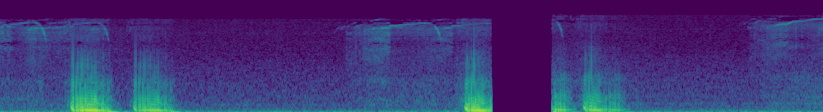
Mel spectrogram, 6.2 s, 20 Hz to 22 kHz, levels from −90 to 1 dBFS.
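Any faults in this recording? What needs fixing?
A doubled audio track runs throughout: a full-band copy trails by about half a second, roughly 5 dB quieter, likely from a second capture path. On a spectrogram, every event repeats as a fainter, undecayed twin offset to the right. Route the source through only one capture path, or mute the duplicate input.

A playback stall silences the output from 3.69 to 4.15 s, a 455 ms gap, likely because the player ran out of buffered data. The waveform drops flat to zero, with a blank vertical band on the spectrogram. Give the player a deeper buffer or keep its audio thread from being blocked.

Catch-up at higher speed follows from 4.15 s to the end: the backlog plays 1.15 times fast, raising pitch about two semitones. Spectrogram harmonics shift visibly upward and events compress in time. Drop or skip the backlog instead of resampling it, or use time-stretching that preserves pitch.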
